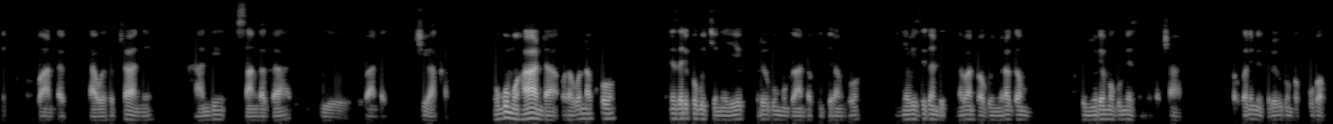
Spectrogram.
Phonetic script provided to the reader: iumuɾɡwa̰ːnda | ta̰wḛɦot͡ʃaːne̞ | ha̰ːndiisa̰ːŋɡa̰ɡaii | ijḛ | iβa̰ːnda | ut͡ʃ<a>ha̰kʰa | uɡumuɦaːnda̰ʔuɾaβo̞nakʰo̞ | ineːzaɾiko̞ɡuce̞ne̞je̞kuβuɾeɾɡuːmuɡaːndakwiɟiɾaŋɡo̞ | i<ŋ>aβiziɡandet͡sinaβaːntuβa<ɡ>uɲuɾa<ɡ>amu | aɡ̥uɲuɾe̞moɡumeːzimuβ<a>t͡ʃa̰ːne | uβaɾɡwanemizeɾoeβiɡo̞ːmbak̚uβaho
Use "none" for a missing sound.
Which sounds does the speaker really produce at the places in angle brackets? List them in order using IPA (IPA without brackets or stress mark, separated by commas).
i, ɲ, ɡ, ɡ, a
